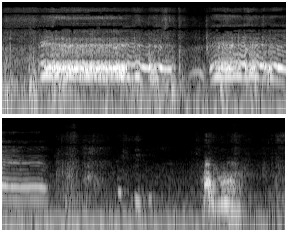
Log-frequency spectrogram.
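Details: Bailey, a Golden Retriever, goes crazy over a deflated bouncy castle: loud, high, harmonic whines and yelps, one long wavering cry followed by a falling, sliding howl-like whine, then softer brief squeaks.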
